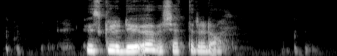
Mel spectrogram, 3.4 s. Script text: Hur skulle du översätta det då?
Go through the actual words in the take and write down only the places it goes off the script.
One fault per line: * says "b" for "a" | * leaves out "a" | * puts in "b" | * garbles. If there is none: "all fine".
all fine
